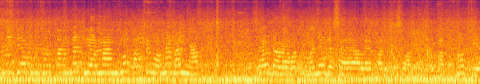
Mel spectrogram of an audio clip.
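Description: A woman talking in a high, raised voice among other voices, over a steady low rumble.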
